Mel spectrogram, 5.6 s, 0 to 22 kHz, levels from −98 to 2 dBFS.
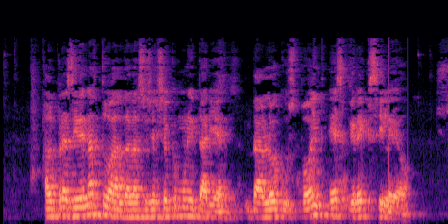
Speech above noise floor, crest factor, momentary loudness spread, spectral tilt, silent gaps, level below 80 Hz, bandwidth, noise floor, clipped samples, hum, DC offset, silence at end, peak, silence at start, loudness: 34 dB; 14 dB; 6 LU; -6.5 dB/octave; none; -60 dBFS; 11 kHz; -53 dBFS; under 0.1%; none; under 0.1%; 0.5 s; -6 dBFS; 0.55 s; -20 LUFS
